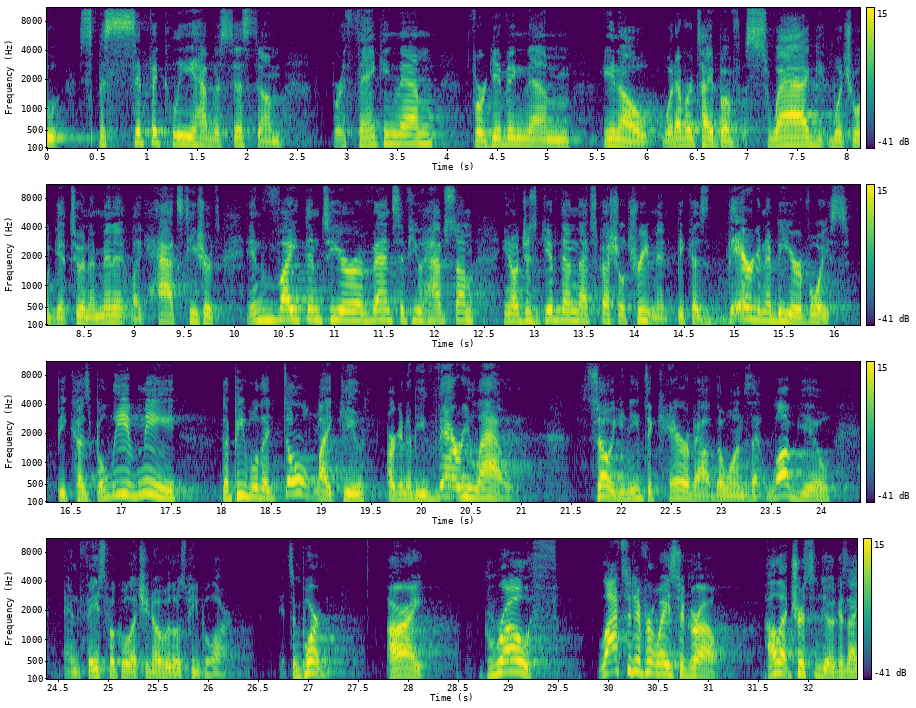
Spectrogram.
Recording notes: the audience at the HyperFast Sales Summit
